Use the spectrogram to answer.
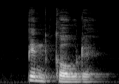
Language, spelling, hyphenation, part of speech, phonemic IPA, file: Dutch, pincode, pin‧co‧de, noun, /ˈpɪnˌkoː.də/, Nl-pincode.ogg
- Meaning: personal identification number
